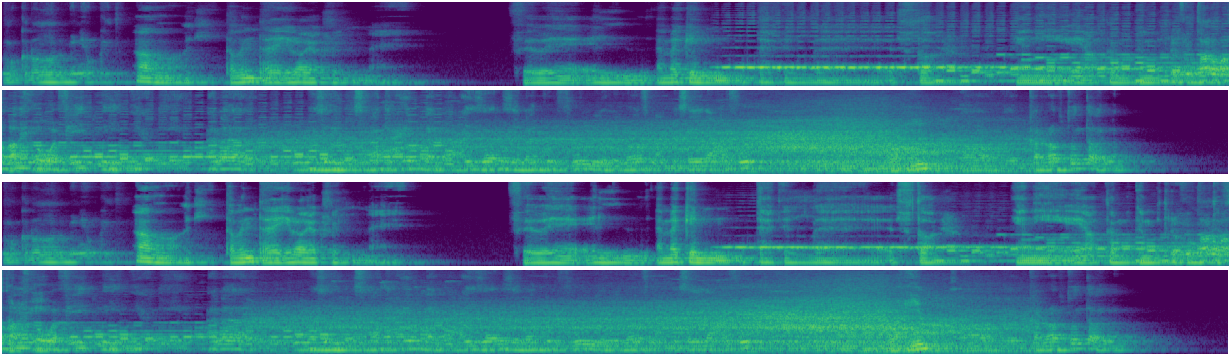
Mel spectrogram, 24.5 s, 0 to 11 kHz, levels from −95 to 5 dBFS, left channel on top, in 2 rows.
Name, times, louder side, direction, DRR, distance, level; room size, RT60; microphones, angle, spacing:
voice 1, 0.0-1.2 11.7-19.9 21.8-23.4, left 1 dB, 25° left, 1.4 m, -26 dB
voice 2, 1.3-4.0 5.1-9.6 10.1-12.0 12.6-12.7 21.1-21.6, right 3 dB, 80° right, 0.8 m, -25 dB
sound 1, 7.1-16.9, left 4 dB, 75° left, 0.6 m, -25 dB
sound 2, 14.7-22.7, right 1 dB, 35° right, 2.6 m, -26 dB
18.0 x 7.0 x 5.6 m
head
